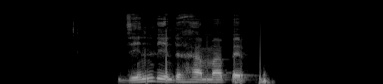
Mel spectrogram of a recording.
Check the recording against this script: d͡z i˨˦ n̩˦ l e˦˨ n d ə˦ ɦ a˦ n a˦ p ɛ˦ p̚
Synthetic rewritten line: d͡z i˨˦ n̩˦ l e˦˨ n d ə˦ ɦ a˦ m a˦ p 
